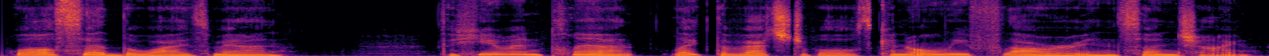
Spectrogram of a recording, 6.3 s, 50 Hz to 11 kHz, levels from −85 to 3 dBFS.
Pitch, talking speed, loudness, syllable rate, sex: 225 Hz, 150 wpm, -16 LUFS, 4.6 syllables/s, female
